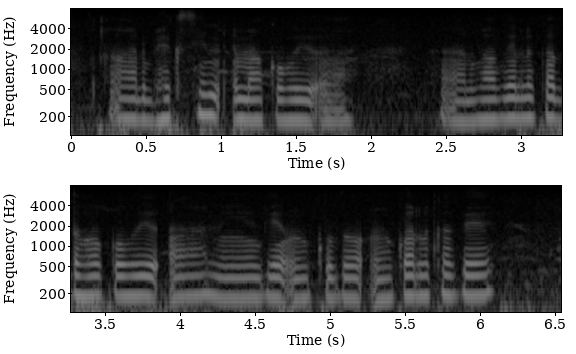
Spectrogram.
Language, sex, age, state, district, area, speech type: Santali, female, 45-60, West Bengal, Bankura, rural, spontaneous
